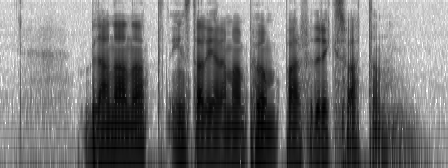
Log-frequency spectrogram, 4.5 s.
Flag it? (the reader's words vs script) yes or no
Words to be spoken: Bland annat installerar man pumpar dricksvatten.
yes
